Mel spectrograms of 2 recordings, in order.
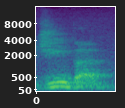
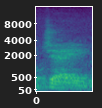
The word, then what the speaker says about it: jiba: So it wasn't obvious that you pronounce it jiba. So if you just see a J and a B, you'd say jib or jabe is how they pronounce it. Now, jabe was translated into Latin by Robert of Chester. And jabe in Arabic means pocket. Now, it's not meant to be pronounced jabe, it was jiba, but it's because of you've thrown the vowels out, it became pronounced as jabe.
